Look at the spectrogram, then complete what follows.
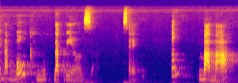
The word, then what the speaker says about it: babá: palavra é a mesma mas a pronúncia o que a pronúncia diferente por conta do assento ahh mudo e existe na última sílaba da palavra Babá e o baba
